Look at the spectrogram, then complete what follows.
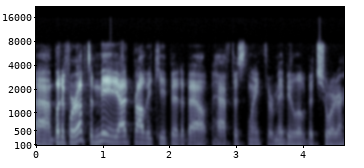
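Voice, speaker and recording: This man has an ordinary speaking voice at a medium pitch, with an American accent. He talks at a fairly quick pace with lively intonation and hardly any pauses. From Texas. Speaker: beard brand founder and social media personality. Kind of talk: casual interview. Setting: video call.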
